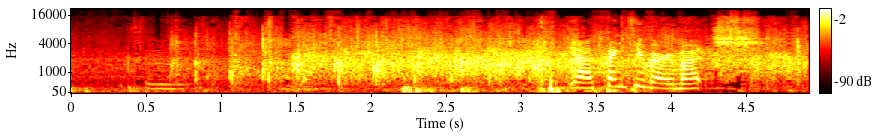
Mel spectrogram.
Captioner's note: audience clapping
